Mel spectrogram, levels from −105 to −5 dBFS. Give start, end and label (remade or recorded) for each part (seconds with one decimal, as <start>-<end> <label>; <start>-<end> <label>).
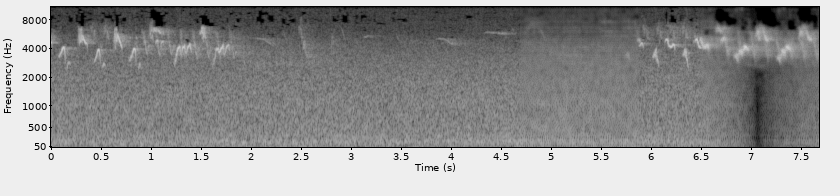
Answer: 0.0-4.7 recorded; 4.7-5.9 remade; 5.9-6.5 recorded; 6.5-7.7 remade

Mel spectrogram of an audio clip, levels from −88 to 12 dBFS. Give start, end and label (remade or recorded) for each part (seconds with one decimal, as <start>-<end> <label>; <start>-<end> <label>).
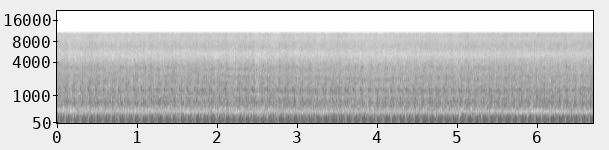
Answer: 0.0-2.2 remade; 2.2-2.7 recorded; 2.7-6.7 remade

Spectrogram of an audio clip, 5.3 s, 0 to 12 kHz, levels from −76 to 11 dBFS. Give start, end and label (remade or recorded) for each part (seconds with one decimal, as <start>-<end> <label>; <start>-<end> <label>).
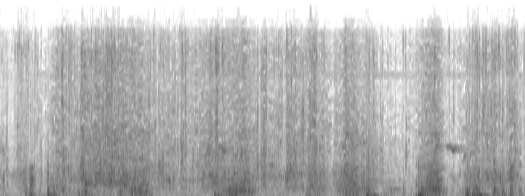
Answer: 0.0-5.3 recorded

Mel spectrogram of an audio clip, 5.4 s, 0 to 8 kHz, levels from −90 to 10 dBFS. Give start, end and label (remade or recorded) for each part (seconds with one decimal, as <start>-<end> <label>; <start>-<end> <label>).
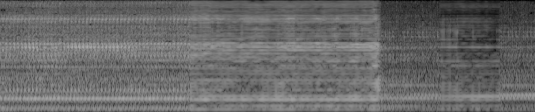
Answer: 0.0-1.9 recorded; 1.9-3.8 remade; 3.8-4.4 recorded; 4.4-5.0 remade; 5.0-5.4 recorded

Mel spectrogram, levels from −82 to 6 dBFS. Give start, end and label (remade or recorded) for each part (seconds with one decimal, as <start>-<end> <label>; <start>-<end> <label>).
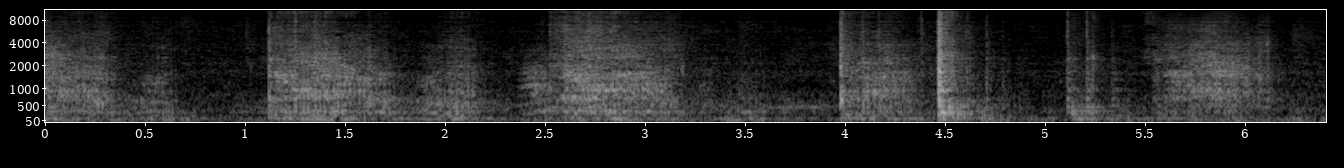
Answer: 0.0-5.0 remade; 5.0-5.5 recorded; 5.5-6.4 remade

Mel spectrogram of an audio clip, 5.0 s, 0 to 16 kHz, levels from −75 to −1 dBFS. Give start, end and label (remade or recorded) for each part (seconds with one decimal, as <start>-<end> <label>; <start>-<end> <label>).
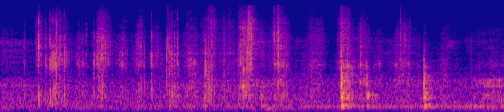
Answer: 0.0-1.9 recorded; 1.9-5.0 remade

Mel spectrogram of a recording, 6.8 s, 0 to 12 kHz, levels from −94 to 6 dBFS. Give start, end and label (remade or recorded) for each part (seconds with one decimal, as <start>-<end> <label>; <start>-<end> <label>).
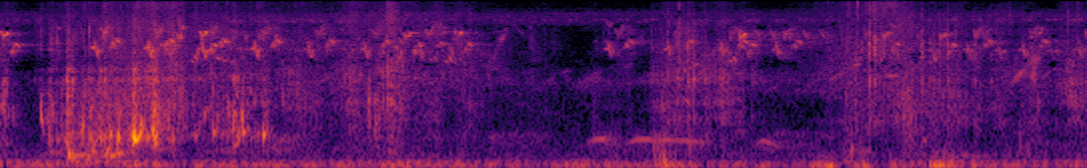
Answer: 0.0-6.8 recorded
